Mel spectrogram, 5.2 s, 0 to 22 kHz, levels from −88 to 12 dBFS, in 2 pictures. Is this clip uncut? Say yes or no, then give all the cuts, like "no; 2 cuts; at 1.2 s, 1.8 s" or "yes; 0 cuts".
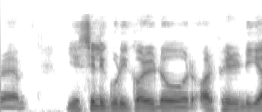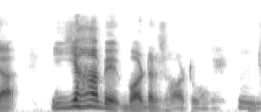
yes; 0 cuts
